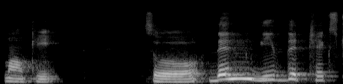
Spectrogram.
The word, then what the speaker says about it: marquee: attribute called marquee right it has to be pronounced as maki a mayor q uwe maki so then give the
